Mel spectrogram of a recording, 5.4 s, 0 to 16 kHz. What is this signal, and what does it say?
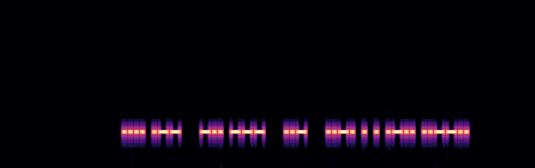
Morse code, heard as a keyed tone, about 40 wpm, 700 Hz. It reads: HW DO U FEEL?
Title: Sentences from Top 400 Words and Abbreviations 40wpm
